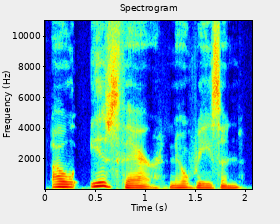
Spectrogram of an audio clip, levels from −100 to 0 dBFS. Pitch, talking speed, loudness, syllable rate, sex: 135 Hz, 145 wpm, -16 LUFS, 4.1 syllables/s, female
